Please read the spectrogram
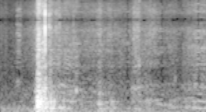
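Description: A single sharp clunk about half a second in, from the glider's airbrake control being worked during the checklist, followed by a low rumble.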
